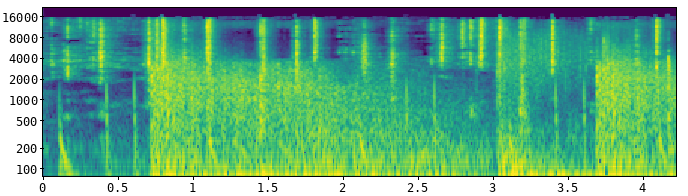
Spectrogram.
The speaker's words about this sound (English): Ah, it's debris. It's crashing into the ember. As I said, the mass of the asteroid may be sufficient to attract smaller portions of debris.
